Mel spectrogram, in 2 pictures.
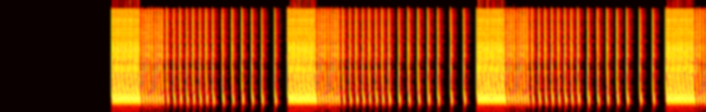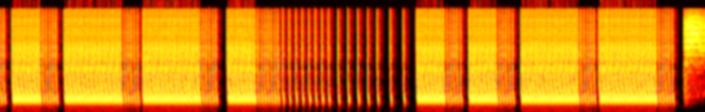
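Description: Electronic dance-music intro: after about a second of silence, a loud, buzzy synthesizer tone is chopped on and off in fast stuttering pulses. The pulses speed up and slow down in repeated runs, then stop just before the beat drops.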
